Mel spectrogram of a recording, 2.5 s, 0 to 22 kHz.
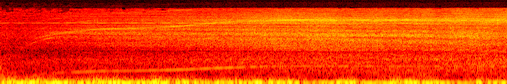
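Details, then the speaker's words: Electric ducted fans of an SU-27 model jet that failed to take off: fan whine rises then levels at a modest pitch under wind rumble, weak thrust; wet clumps of grass pulled from each fan unit had clogged and would harden on the fan blades. "clumps of grass this is what I took out of each of those units now that is still wet looks like weed and it is grass but not the type you can smoke um it's still damp and that means it would have hardened on the fan blades"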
